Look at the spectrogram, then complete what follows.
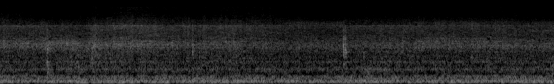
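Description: Boiled chicken pieces frying in a wok with sautéed spice paste, giving a steady sizzle as they are stirred with a wooden spatula. The spatula knocks against the pan a couple of times.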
